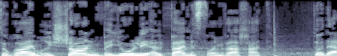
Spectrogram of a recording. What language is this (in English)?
Hebrew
